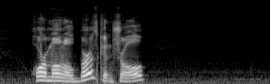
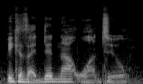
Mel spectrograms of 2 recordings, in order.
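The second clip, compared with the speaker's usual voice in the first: mocking; 8 semitones lower, 12 dB quieter than usual. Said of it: "mimicking the guest".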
